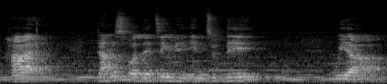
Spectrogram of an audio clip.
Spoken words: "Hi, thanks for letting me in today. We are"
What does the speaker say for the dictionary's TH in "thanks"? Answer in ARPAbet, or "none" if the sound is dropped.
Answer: T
